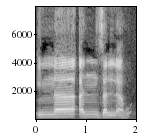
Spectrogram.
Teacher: ایک تو یہ کہ نون مشدد ہے، کمپلیٹ غنہ ہوگا، اس کے ساتھ الف مدہ ہے، ایک الف کی مقدار کھینچیں گے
